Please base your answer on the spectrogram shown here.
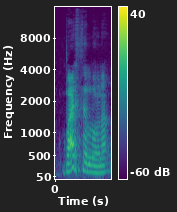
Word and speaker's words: Barcelona: Wednesday, in the other semifinal, Bayern München from the Bundesliga travels to FC Barcelona, or Barcelona, that's how they say it in Castilian, for the first leg of their semifinal.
